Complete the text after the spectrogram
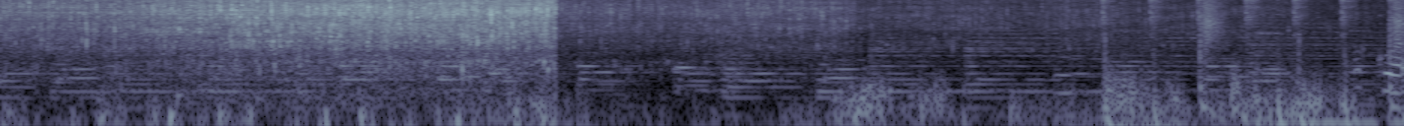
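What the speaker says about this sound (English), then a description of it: "Ooh, look at that waterfall." Waterfall flowing at a goat farm in spring, a steady broadband rush of falling water, loud and continuous at first, then quieter with trickling and splashing while faint voices talk nearby.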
